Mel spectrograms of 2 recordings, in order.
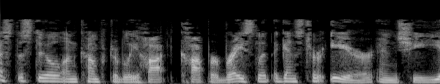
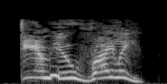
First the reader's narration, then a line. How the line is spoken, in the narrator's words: Tanya snarled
